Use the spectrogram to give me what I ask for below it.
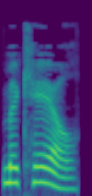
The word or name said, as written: mckale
